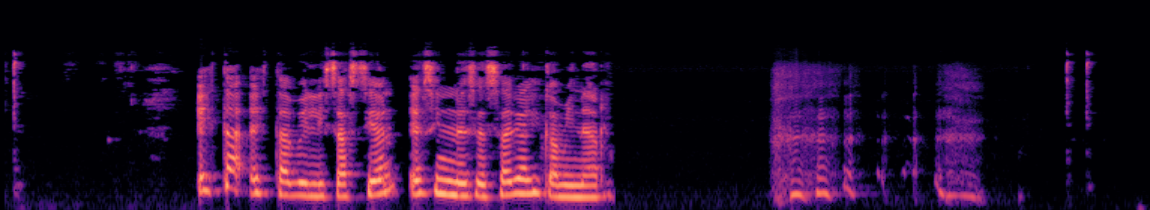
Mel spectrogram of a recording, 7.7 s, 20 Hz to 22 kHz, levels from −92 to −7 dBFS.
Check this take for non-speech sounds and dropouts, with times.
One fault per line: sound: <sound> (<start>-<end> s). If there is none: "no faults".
sound: laugh (5.1-6.7 s)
